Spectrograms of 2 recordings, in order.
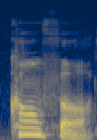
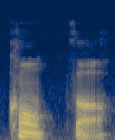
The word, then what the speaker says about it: confort: Confort, confort. We don't pronounce the T because we generally don't pronounce consonants at the end of a word if there's not a vowel after them, hence teint earlier.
